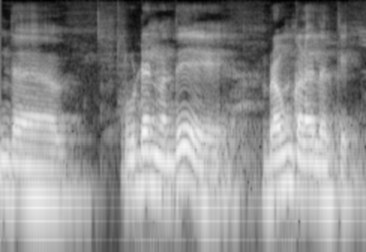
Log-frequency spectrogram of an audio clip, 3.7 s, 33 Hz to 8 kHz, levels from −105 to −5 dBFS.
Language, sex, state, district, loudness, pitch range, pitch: Tamil, male, Tamil Nadu, Nilgiris, -17 LUFS, 100-120 Hz, 110 Hz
